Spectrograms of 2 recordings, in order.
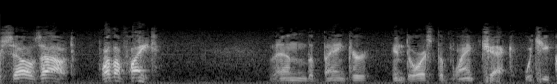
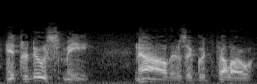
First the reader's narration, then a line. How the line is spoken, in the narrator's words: he said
